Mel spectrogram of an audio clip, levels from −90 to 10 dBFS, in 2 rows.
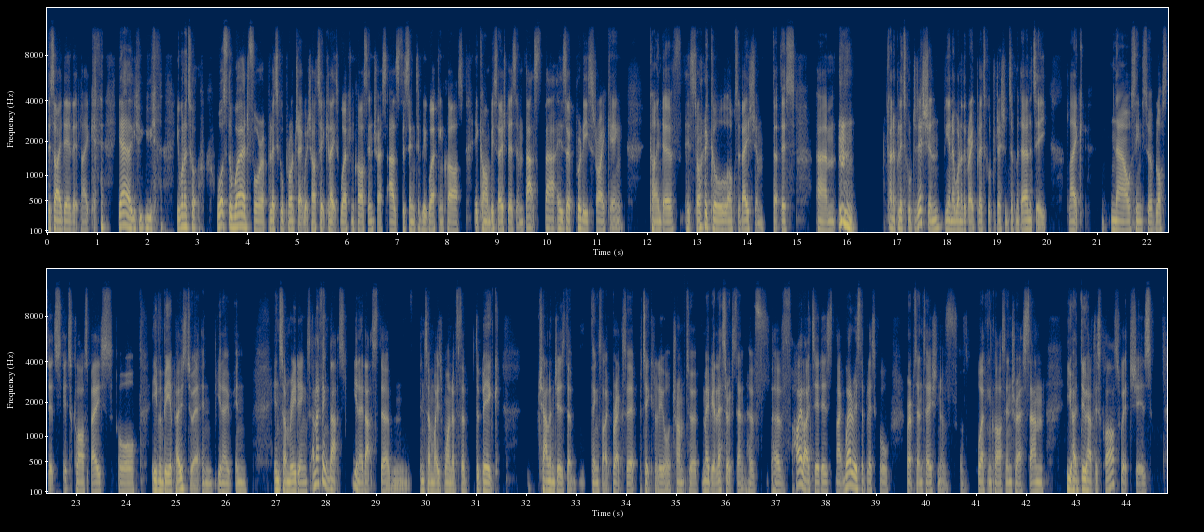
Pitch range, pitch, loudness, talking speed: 100-120 Hz, 105 Hz, -24 LUFS, 180 wpm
